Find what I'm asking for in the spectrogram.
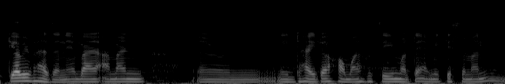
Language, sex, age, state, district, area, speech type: Assamese, male, 30-45, Assam, Majuli, urban, spontaneous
